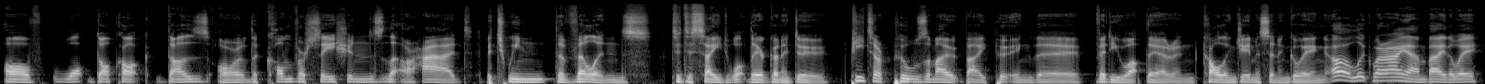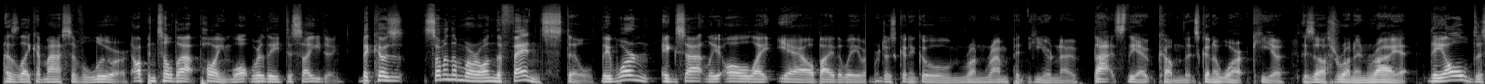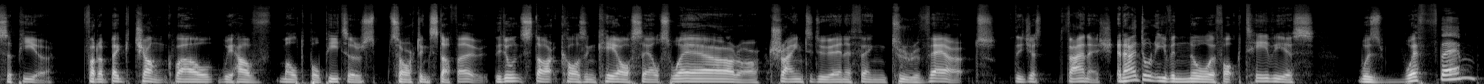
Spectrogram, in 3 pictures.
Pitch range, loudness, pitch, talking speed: 110-135 Hz, -19 LUFS, 120 Hz, 185 wpm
